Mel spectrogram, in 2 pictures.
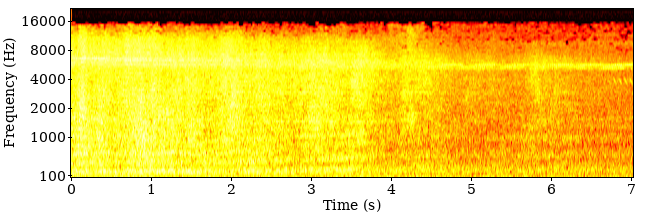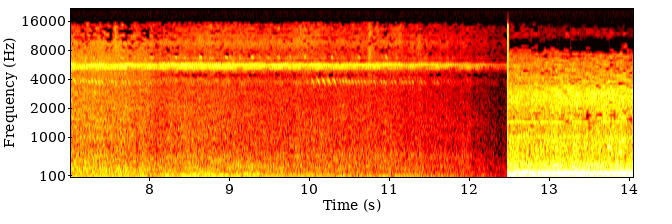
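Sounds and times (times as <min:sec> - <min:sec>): engine and airflow rumble: 0:00.0 - 0:08.9, 0:12.5 - 0:14.0.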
